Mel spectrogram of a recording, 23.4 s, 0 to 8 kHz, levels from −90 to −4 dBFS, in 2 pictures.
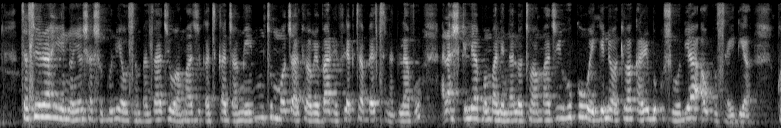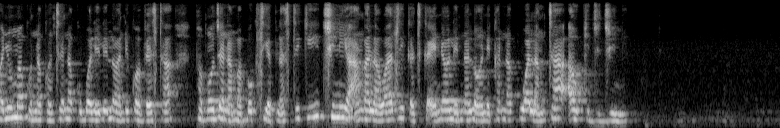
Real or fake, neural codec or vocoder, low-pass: fake; vocoder, 44.1 kHz, 128 mel bands every 512 samples, BigVGAN v2; 7.2 kHz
